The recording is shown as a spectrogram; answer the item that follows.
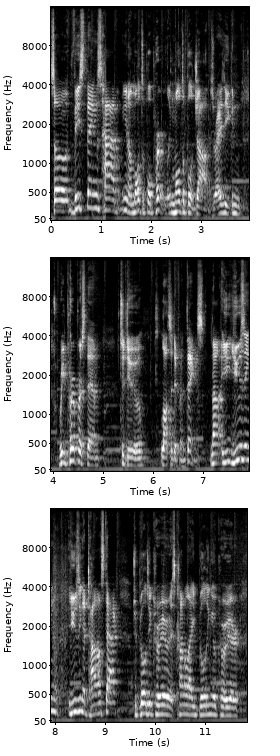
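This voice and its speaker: Faint music in the background behind a man with a high pitch. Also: ordinary pitch variation, moderate pace. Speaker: vlogger giving career advice. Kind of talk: casual explainer to camera. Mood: light, playful. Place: home room.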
